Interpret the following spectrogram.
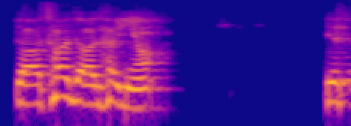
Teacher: श तालव्य शकार इन सबका जो उच्चारण स्थान है वो है तालु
